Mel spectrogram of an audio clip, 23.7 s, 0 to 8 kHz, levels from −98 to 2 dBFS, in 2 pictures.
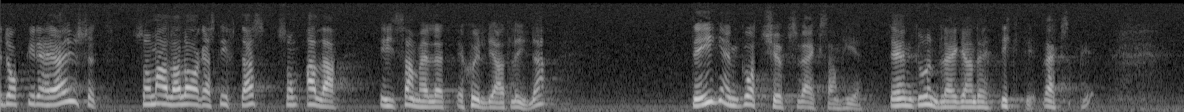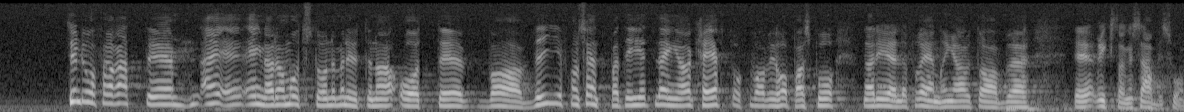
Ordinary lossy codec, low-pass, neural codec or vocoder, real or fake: none; 7.2 kHz; none; real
